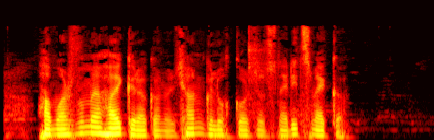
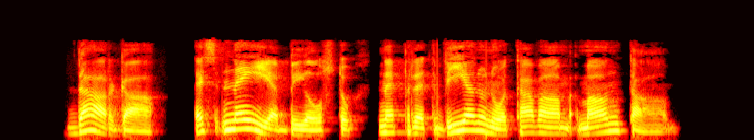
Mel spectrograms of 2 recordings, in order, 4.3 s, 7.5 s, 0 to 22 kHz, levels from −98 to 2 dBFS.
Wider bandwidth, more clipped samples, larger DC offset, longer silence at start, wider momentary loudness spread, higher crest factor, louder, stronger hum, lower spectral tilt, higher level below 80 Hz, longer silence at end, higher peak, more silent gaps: first, 11.5 kHz vs 8 kHz; neither; neither; second, 0.4 s vs 0.7 s; first, 12 LU vs 8 LU; first, 24 dB vs 16 dB; second, -24 LUFS vs -16 LUFS; neither; first, -7 dB/octave vs -5.5 dB/octave; first, -42 dBFS vs -54 dBFS; about the same, 0.9 s vs 0.8 s; about the same, 0 dBFS vs 0 dBFS; second, none vs 1.68-1.94 s, 3.71-3.77 s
